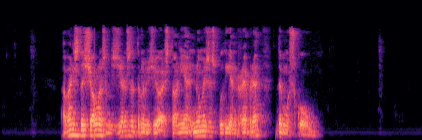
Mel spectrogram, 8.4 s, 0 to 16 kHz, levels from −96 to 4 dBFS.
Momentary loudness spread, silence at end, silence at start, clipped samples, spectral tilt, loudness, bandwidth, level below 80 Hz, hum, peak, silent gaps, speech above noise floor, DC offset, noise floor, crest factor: 7 LU; 2.1 s; 1.25 s; under 0.1%; -5.5 dB/octave; -18 LUFS; 8 kHz; -56 dBFS; none; -2 dBFS; none; 64 dB; under 0.1%; -82 dBFS; 18 dB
